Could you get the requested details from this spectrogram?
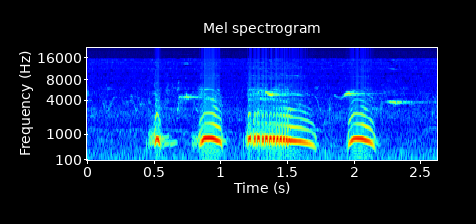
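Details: Spotted dove singing in a small, high voice for luring: one phrase of brief opening note, arched coo, extended burry coo and a last arched coo, with a thin high whistle faintly behind.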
